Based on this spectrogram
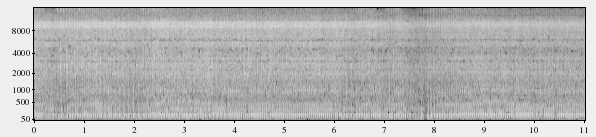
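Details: Honda CB200 twin first started after sitting many months, following air filter work and running fuel through; steady, even idle with a firm low beat, no knocks or misses. Normal idle.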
